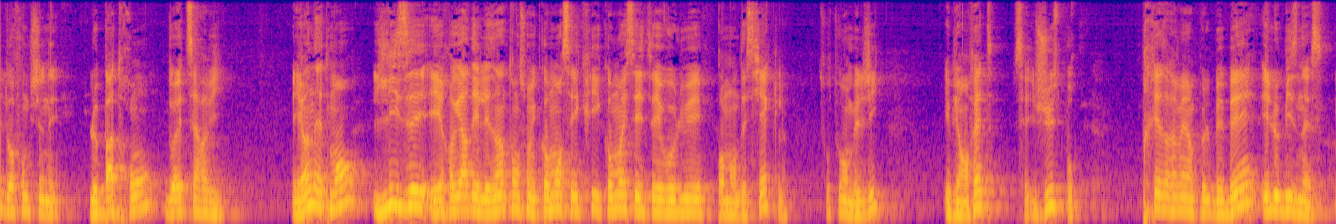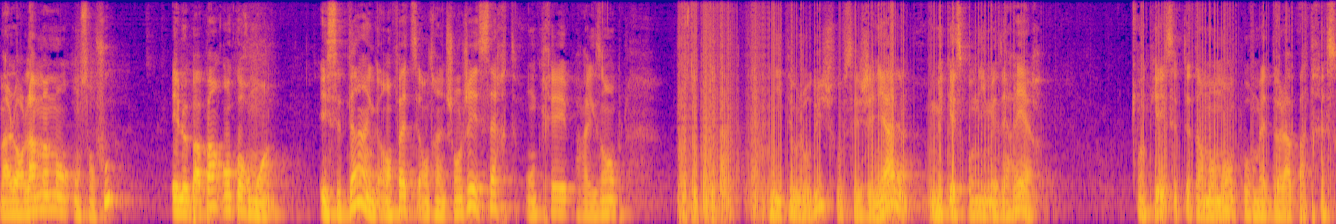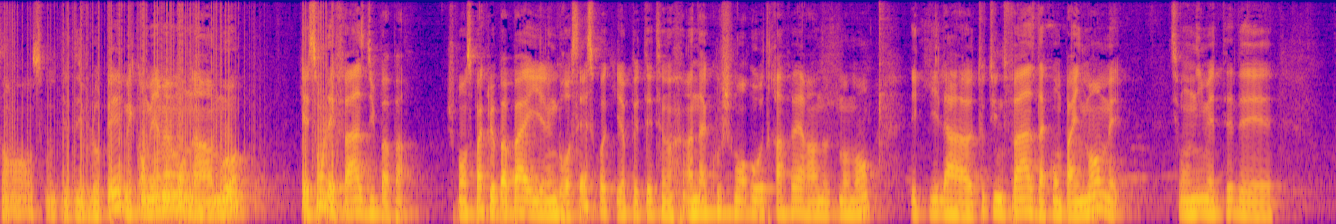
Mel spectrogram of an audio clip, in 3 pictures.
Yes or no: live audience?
yes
